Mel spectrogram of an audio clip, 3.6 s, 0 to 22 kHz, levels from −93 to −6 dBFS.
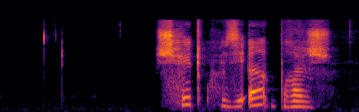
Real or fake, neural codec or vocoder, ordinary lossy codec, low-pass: fake; codec, 44.1 kHz, 7.8 kbps, Pupu-Codec; MP3, 64 kbps; 10.8 kHz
